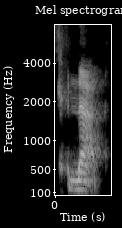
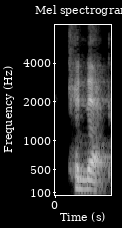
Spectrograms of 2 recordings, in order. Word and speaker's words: Knapp: And typically when a lot of people do try to pronounce my name, it's Knapp or Knepp, not Knapp, Knepp. And I always say, well, it's not knife or knee or knight. It's the K is silent.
